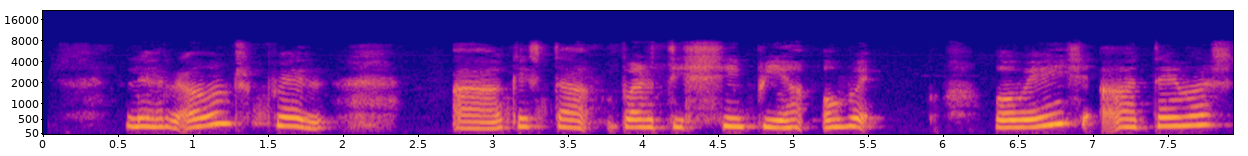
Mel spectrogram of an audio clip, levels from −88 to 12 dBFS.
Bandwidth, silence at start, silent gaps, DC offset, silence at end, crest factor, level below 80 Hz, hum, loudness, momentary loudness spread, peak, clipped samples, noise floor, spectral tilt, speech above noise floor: 7.8 kHz; 0.55 s; none; under 0.1%; 0.05 s; 12 dB; -58 dBFS; none; -15 LUFS; 8 LU; -2 dBFS; under 0.1%; -46 dBFS; -5 dB/octave; 32 dB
